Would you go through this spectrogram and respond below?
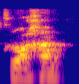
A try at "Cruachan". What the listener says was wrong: No, it's a proper CH, Cruachan. It's a hard CH.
